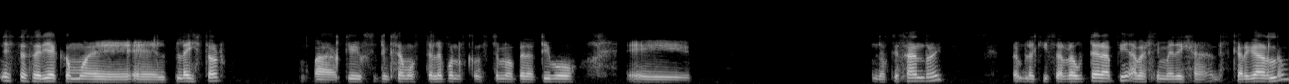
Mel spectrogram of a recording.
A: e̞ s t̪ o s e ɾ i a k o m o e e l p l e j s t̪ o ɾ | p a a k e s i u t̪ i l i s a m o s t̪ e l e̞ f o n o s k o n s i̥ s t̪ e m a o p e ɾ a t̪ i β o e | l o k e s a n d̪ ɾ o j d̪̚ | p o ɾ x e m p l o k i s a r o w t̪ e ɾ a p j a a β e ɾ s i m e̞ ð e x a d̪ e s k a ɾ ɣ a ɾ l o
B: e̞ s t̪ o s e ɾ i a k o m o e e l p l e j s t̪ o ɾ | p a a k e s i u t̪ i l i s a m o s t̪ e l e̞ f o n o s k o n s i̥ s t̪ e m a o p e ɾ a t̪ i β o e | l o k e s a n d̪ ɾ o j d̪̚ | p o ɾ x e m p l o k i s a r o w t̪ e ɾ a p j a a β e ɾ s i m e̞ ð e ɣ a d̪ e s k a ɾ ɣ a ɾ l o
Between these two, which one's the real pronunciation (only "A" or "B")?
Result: A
